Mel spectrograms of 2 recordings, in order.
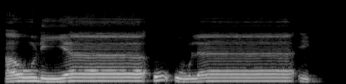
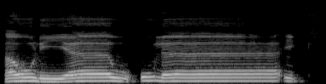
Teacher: Kalau bacaan kita hafaz kan ya, dibaca dengan jelas ya hamzahnya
